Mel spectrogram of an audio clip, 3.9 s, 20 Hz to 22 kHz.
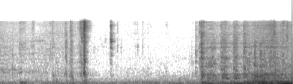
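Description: A 2011 Toyota Vios Limo's engine cranks with a few short clicks, then catches and settles into a rising, close idle rumble.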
